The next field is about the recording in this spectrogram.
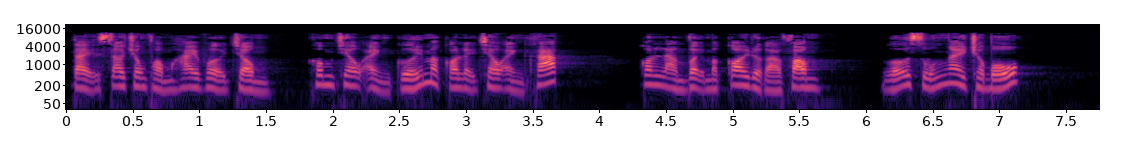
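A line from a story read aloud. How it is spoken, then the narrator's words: Loud scolding father. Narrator (Vietnamese): Bố lớn tiếng nói với Phong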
